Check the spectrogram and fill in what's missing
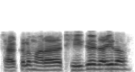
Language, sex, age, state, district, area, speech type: Dogri, male, 30-45, Jammu and Kashmir, Udhampur, urban, conversation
